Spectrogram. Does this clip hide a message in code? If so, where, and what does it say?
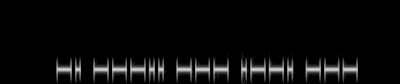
Yes: Morse code from 0.6 to 3.6 s, heard as a keyed tone, about 26 wpm, 700 Hz. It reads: N8OPO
